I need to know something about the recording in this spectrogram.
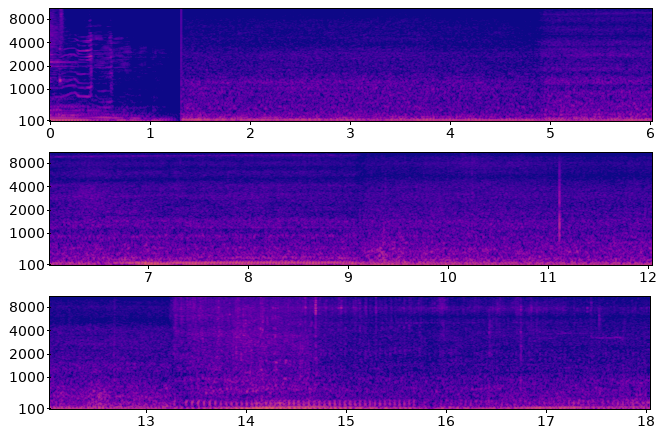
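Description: Motorcycle engine running while being ridden, its low throb swelling and rising in pitch as it speeds up, most strongly about two-thirds of the way through. A short musical sting fades out in the first second.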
